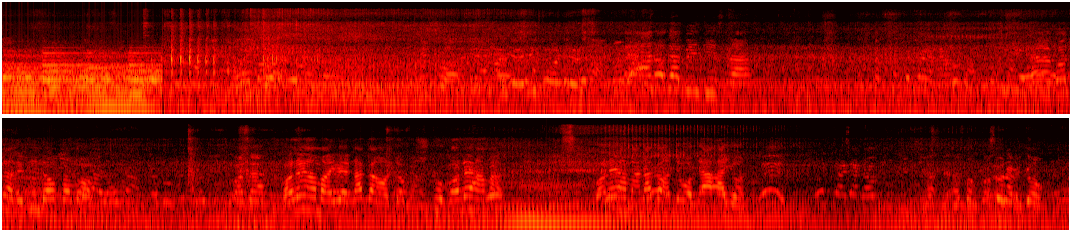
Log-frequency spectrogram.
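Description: Background music that cuts off about a second and a half in, giving way to construction-site sound: several men's voices talking over a steady low engine drone, which grows louder for a couple of seconds near the end.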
